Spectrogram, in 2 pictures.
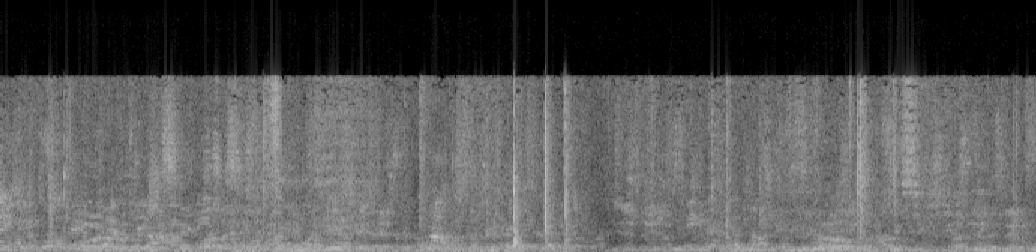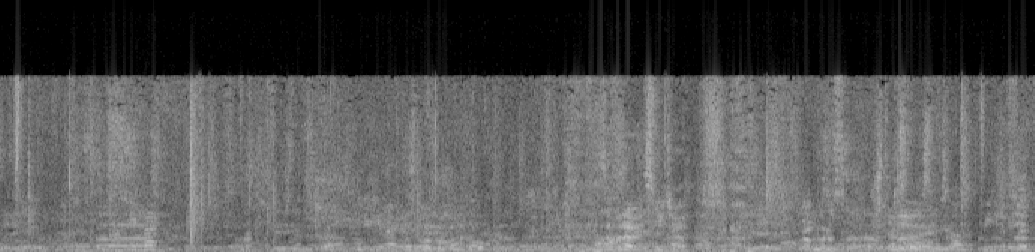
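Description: Young men talk casually across a table nearby.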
